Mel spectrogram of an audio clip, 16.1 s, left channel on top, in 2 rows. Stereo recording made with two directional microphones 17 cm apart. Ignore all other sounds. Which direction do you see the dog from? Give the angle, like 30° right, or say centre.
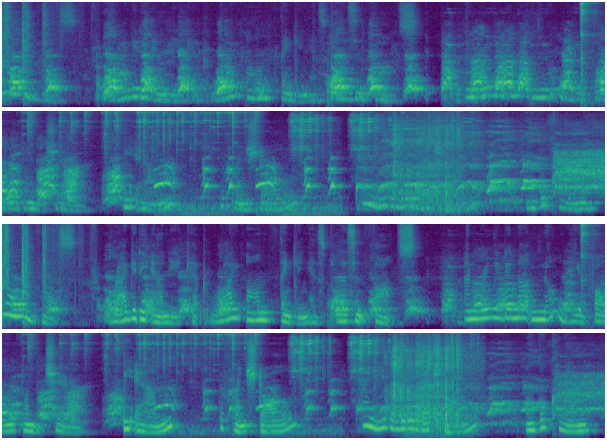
60° left.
